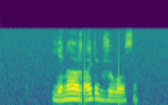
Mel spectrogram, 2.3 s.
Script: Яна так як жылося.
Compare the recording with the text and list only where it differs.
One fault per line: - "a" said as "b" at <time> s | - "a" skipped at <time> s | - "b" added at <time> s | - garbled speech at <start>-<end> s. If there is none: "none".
none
